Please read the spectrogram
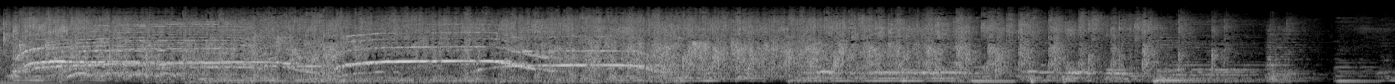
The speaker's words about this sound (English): Give it up for the person that does all the work. Y'all clap your hands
